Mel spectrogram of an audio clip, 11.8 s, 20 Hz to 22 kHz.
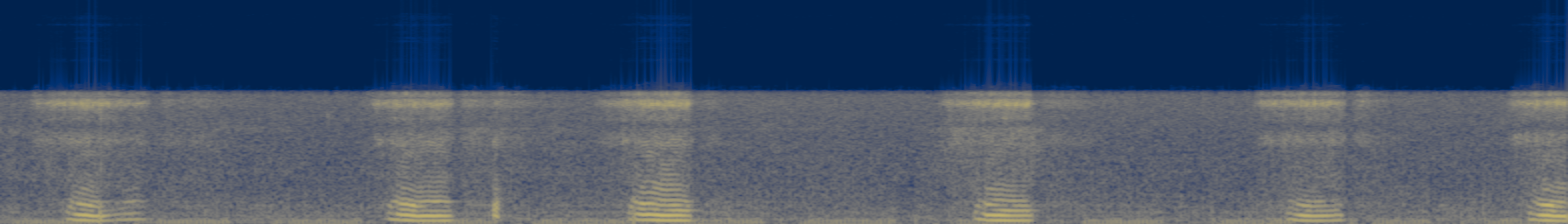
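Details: Snoring during sleep: regular, deep, rumbling snores, about 14 a minute, with quieter breathing between them; steady snoring.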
